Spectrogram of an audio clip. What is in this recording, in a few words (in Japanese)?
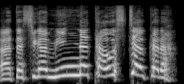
Voice variable chant jp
